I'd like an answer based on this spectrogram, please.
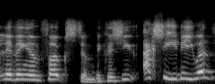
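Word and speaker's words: Folkestone: gone to folk folkston i wasn't saying folk stone i'm not sure how you pronounce it it's foxton and our special guest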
